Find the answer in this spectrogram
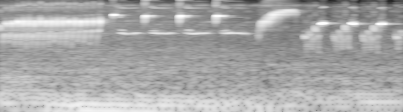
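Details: Belgian canary song: a fast, steady rolling trill, then short repeated whistled notes, a bright upslurred whistle and a run of quick chips, all high-pitched and clear over faint low background hum.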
